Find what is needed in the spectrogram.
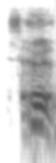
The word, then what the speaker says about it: Cejudo: Cejudo.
